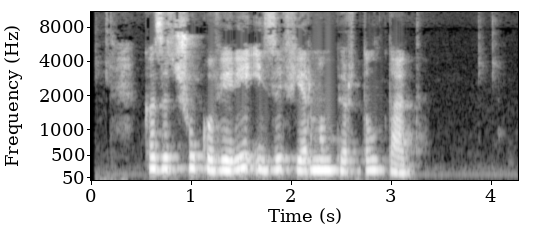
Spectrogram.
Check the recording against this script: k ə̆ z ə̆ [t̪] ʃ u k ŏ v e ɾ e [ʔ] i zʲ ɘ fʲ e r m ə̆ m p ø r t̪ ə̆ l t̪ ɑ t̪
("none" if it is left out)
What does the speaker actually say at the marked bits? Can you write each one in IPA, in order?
t̪, ʔ

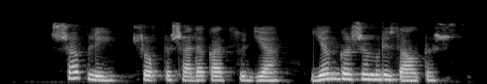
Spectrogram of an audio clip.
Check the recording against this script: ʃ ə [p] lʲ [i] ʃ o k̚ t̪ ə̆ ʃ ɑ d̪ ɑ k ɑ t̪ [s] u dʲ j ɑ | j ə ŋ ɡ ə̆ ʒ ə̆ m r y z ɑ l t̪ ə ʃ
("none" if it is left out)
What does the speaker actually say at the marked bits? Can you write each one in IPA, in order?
p, i, s

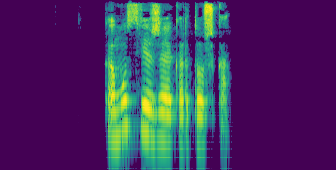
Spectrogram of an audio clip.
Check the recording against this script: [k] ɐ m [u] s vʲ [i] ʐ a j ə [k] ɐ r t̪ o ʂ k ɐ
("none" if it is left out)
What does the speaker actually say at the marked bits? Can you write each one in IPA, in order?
k, u, e, k

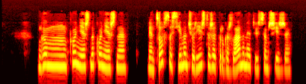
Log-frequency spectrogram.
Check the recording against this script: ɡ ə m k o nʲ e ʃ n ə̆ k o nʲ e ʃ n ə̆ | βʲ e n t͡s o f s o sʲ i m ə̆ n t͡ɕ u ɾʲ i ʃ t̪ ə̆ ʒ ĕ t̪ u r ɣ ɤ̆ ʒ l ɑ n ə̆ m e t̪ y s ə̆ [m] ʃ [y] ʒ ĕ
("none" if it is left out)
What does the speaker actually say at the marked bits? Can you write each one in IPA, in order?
m, i

